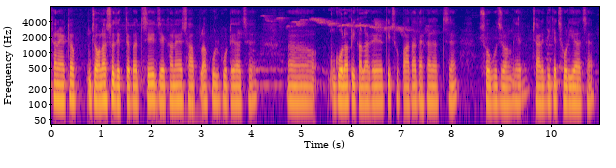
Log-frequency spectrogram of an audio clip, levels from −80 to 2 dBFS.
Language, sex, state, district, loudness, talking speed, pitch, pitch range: Bengali, male, Tripura, South Tripura, -20 LUFS, 125 wpm, 115 Hz, 115-120 Hz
